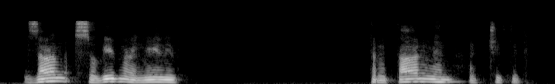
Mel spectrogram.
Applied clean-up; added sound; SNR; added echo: neural mask model DeepFilterNet 3.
